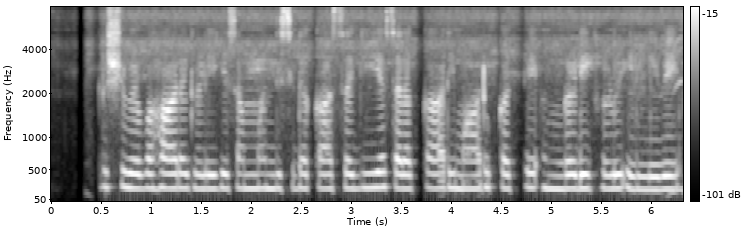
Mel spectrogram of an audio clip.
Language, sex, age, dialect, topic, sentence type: Kannada, female, 36-40, Coastal/Dakshin, agriculture, question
